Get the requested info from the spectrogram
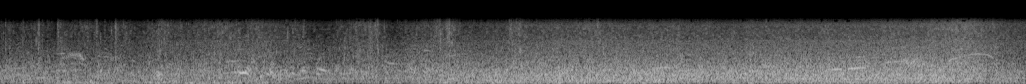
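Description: Small waves breaking and washing up over sand at the shoreline, a steady rush of surf with foam swirling in the shallows.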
